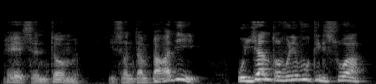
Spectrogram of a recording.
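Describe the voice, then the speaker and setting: Un homme qui joue un grand ange aux ailes sombres, à la voix rauque et dolente, tenant un grand livre dans un conte lu. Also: male voice, a little high, huge pitch swings, moderate pace, darkish tone, muffled recording, pitched above the performer's own voice, exaggerated voice. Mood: impatient. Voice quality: hoarse and doleful. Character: grand dark-winged angel keeping hell's book.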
